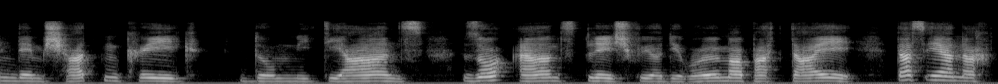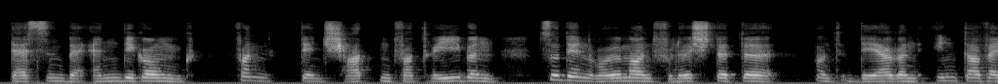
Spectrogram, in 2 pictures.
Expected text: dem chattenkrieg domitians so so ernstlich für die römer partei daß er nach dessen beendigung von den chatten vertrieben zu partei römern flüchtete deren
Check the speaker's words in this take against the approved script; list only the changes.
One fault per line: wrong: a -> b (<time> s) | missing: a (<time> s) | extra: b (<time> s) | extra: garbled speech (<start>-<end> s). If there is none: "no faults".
missing: so (5.1 s)
wrong: partei -> den (15.6 s)
extra: und (18.1 s)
